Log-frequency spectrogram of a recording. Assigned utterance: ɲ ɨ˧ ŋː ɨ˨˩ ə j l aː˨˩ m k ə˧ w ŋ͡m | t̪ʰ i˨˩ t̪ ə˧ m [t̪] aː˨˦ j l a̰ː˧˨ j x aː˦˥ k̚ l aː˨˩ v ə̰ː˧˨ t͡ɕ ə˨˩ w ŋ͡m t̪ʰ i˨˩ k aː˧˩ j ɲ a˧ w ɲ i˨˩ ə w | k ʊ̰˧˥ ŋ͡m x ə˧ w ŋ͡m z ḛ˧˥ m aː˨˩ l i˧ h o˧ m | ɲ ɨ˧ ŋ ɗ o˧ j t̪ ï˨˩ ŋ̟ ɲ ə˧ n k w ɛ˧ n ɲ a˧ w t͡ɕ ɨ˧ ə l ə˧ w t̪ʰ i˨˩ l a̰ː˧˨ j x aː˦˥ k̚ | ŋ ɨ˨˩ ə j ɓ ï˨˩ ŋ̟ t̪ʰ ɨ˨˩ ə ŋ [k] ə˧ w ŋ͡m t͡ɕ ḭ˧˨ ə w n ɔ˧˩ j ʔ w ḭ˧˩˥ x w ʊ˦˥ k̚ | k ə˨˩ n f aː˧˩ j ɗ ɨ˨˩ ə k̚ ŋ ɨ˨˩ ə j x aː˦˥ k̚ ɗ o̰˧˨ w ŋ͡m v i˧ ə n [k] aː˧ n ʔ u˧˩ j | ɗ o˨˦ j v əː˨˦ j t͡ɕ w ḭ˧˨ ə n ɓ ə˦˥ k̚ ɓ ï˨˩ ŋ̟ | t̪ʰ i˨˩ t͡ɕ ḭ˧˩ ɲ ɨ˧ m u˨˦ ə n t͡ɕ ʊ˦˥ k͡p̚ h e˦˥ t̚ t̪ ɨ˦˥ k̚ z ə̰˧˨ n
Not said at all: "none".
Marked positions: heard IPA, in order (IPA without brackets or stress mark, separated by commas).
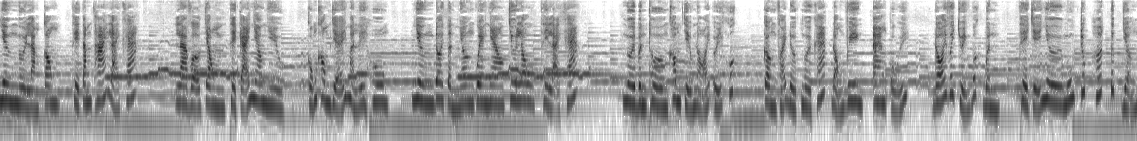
t̪ʰ, x, ʔ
